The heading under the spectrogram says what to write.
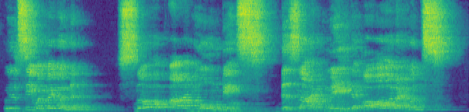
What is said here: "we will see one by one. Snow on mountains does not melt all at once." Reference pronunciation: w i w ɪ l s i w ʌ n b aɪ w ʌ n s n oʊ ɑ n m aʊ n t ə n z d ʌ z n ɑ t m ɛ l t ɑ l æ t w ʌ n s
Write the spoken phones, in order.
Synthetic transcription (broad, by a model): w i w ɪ l s i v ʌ n b aɪ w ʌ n s n oʊ ɑ n m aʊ n t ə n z d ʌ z n ɑ t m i t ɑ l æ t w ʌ n s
